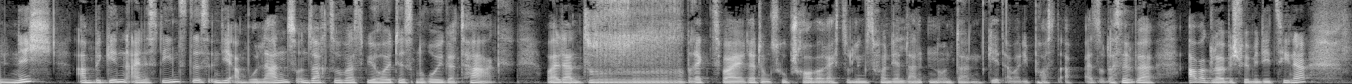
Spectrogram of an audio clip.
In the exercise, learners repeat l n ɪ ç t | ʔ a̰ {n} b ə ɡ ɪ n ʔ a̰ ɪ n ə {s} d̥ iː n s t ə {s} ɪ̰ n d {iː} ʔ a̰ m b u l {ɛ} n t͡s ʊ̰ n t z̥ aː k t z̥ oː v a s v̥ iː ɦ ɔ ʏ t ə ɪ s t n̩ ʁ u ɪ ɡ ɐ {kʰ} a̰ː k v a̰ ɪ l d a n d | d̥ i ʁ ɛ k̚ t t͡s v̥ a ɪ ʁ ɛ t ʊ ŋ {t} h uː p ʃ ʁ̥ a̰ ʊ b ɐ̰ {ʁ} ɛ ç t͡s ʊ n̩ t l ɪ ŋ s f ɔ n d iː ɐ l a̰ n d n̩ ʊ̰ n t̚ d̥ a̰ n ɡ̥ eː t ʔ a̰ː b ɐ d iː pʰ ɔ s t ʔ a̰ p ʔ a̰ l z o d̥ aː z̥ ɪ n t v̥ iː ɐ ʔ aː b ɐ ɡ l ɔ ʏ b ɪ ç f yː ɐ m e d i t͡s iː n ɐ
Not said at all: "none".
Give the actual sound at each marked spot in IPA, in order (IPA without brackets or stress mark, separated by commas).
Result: m, s, s, iː, a, tʰ, s, ʁ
